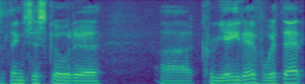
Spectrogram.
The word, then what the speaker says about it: CRE8TIV: I'm actually at the Creative Studios. It's spelled CRE8TIV, the Creative Studios.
